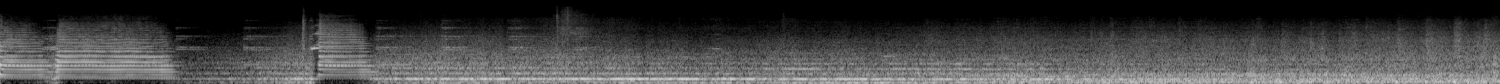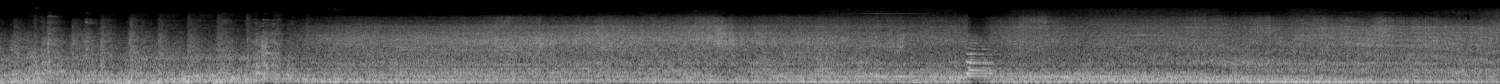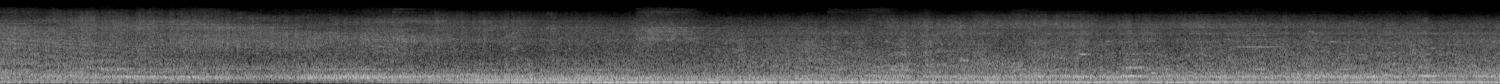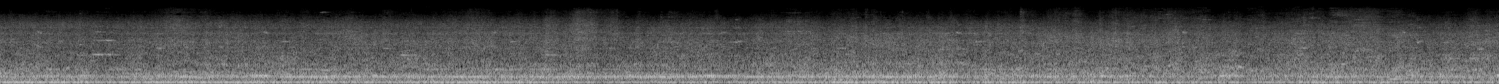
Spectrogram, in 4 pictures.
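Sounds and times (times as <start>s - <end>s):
freight train horn: 0.0s - 10.2s, 23.6s - 25.3s, 41.1s - 41.8s
diesel locomotive passing: 0.0s - 59.9s
train wheels clicking on rails: 2.9s - 6.0s, 10.8s - 59.9s.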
